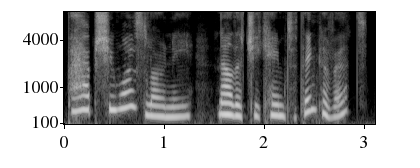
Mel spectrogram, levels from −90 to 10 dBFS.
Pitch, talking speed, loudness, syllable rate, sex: 280 Hz, 230 wpm, -18 LUFS, 5.5 syllables/s, female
